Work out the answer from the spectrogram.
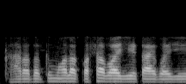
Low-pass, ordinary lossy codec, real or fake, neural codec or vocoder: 3.6 kHz; Opus, 24 kbps; real; none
